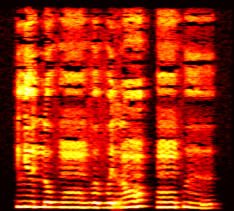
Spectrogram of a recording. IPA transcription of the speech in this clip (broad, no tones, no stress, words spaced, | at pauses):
lʲɨnovõː vɘvɘrɔ̃ | õːfɨː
